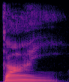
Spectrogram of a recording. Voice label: "gainn3", Taiwanese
